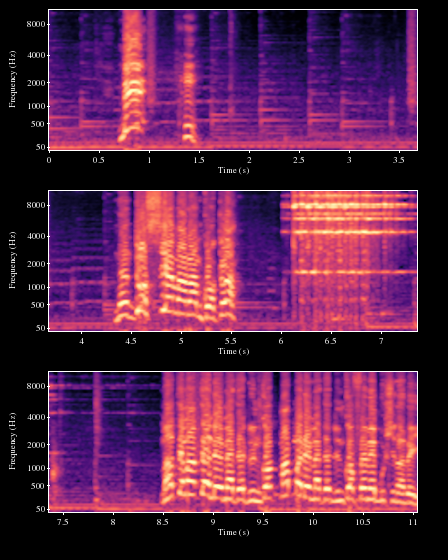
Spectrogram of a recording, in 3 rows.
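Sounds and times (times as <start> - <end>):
bright ringing chime: 6.0 - 7.6.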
